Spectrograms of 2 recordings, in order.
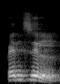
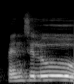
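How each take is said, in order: First: The word ends on the final consonant. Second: The word ends with an added vowel. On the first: The speaker calls it right. "పెన్సిల్ అనాలి" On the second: The speaker calls it wrong. "అలాంటివి తగ్గించుకోవాలి"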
